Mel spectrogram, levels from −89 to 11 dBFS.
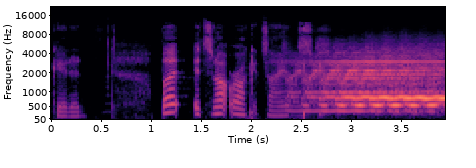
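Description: Speech clip with feedback howl from 2.31 s to the end: a loop between two devices in one room rebuilds itself near 700 Hz, pulsing every 150 ms or so and peaking about 14 dB above the speech.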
